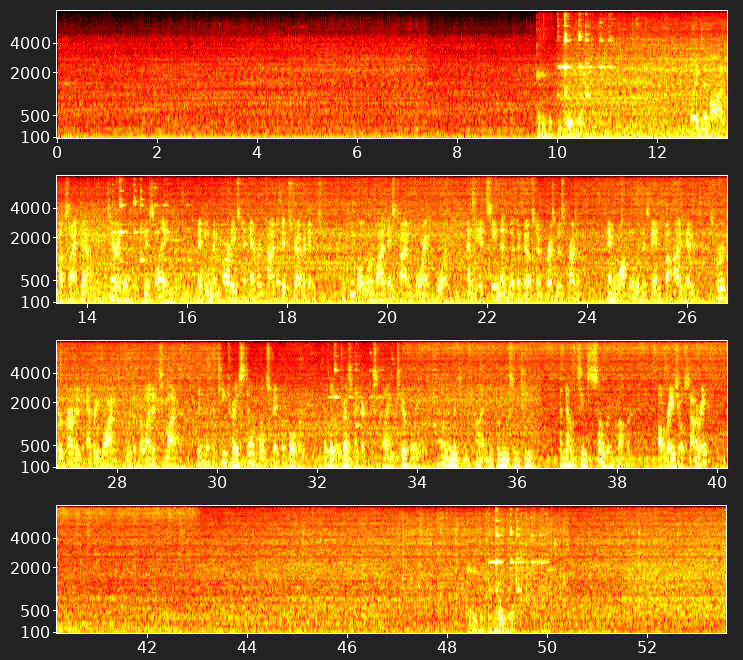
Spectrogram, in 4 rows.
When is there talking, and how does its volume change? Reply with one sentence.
The talking can be heard from 12.6 to 39.9 s, at a steady volume.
